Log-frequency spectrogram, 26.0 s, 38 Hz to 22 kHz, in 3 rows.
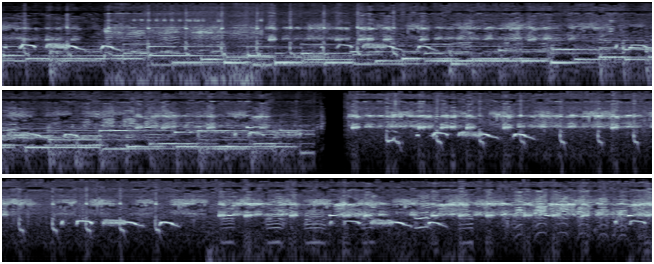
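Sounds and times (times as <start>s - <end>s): low rhythmic pulsing: 0.0s - 10.3s
frogs calling: 0.0s - 26.0s
high-pitched frog chorus: 0.2s - 12.3s, 13.3s - 26.0s.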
